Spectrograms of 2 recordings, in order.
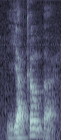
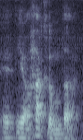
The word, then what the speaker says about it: Jacumba: there, and it's called Yacumba. And that's kind of curious as a name. Some people may think it's Spanish and pronounce it, Jacumba, but it's not Spanish. It's actually Arabic.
